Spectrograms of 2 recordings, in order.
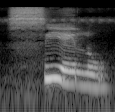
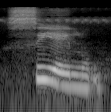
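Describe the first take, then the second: No difference in how they are said.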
